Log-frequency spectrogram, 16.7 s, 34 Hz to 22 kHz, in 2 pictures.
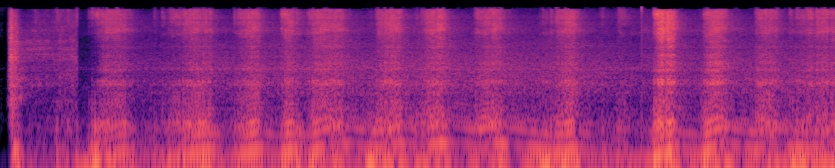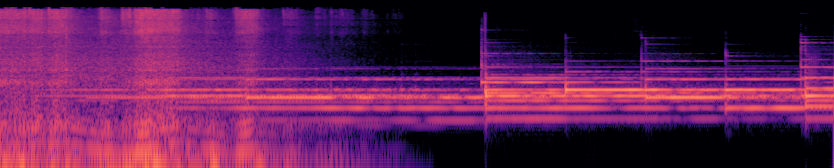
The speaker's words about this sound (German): Aber wie sich der Wankelmotor im Ro 80 anhört, das erfahren wir jetzt.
